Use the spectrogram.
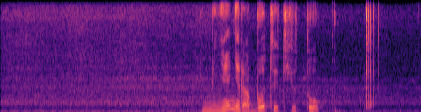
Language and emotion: Russian, sad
